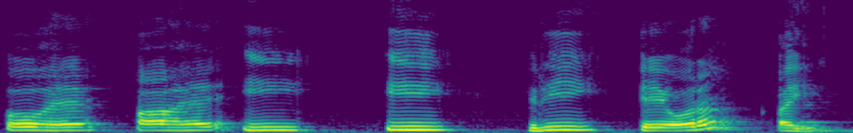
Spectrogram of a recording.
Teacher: वे स्वर जिनके उच्चारण के समय में आपके ओष्ठों की जो आकृति है वो गोल नहीं होती है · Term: अनावृतमुखी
